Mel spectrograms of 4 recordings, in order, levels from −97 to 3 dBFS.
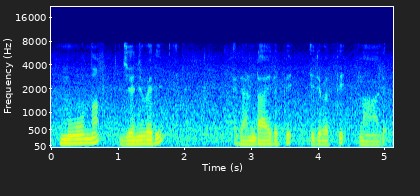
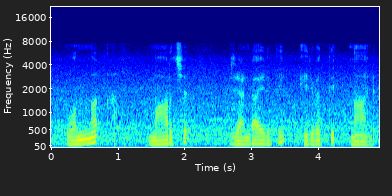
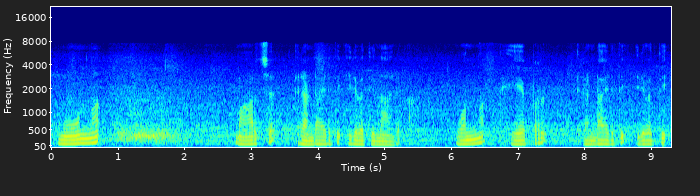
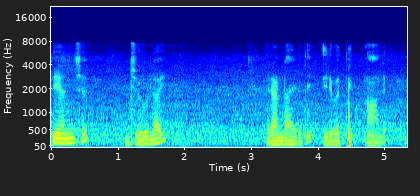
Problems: low volume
